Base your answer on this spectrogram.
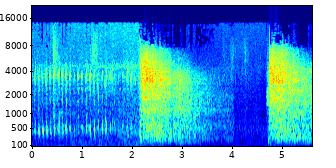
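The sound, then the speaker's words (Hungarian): Two loud, sharp blasts from a rifle being fired. Each has a long, noisy, rumbling decay, and the two are spaced a couple of seconds apart. A rapid rattling pulse train runs for about two seconds before them, with no voices. “De jó Isten, a puskám! Ez megőrült! Ez használja is!”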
